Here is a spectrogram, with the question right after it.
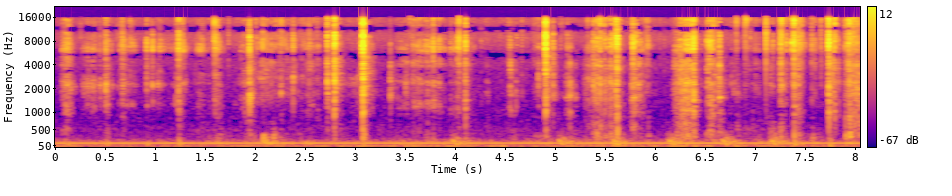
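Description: A metal blade shaves flakes off a solid orange bar of hard, dried soap held in the palm, making a repeated scrape and cut. Short, dry, crisp scraping and crunching strokes with bright edges come in quick succession over a steady low hum, with no ring after each stroke.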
